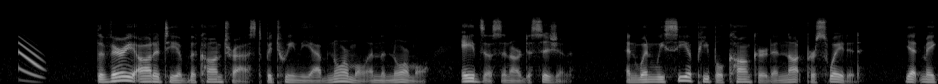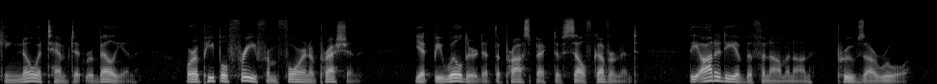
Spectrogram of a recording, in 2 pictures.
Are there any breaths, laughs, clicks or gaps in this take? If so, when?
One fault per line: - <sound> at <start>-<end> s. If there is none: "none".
- chirp at 0.2-0.5 s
